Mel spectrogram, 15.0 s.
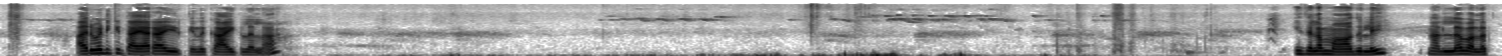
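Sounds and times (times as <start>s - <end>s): distant birds calling: 3.1s - 14.5s.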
